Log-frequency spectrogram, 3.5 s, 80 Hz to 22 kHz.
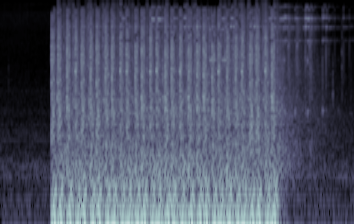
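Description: A suppressed Malyuk carbine fires in H3VR, a virtual reality shooting game, letting off one loud continuous burst of rapid automatic shots for a little over two seconds before it cuts off to quiet.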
